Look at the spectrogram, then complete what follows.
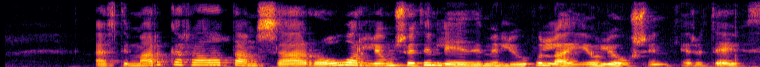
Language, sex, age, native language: Icelandic, female, 30-39, Icelandic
